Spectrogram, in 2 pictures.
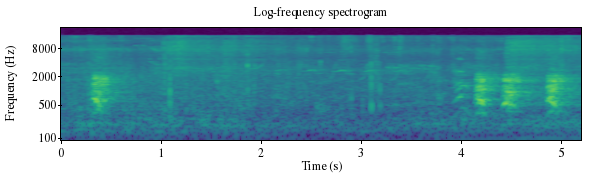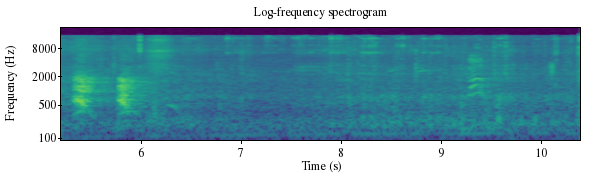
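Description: Dog barking: one bark just after the start, then a quick run of about six barks about four to six seconds in.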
